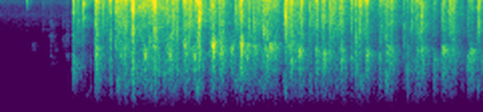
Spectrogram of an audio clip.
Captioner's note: group applauds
